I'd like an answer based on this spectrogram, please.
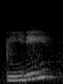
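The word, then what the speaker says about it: Beaty: by Caitlyn I believe her last name is pronounced as Biddy but she is the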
